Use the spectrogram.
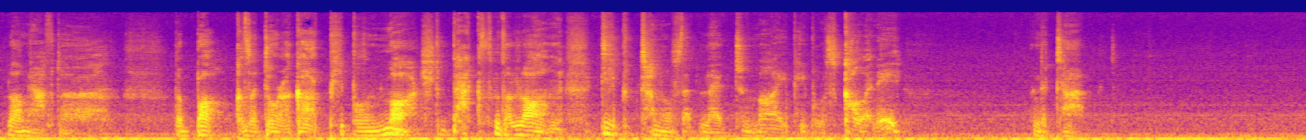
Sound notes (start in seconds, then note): none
